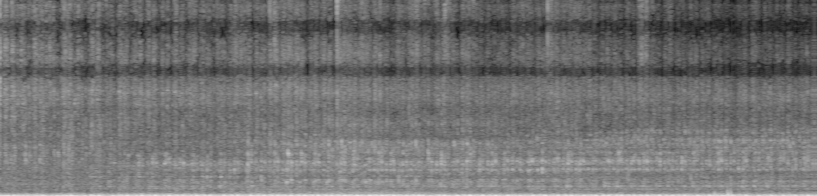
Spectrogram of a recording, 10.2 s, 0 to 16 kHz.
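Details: 1973 Chevy C20 V8 after replacing spark plugs and fuel filter, restarted to listen to the fuel pump: deep, slightly uneven loping idle with no misfire knocks, steadier and stronger now but the carb still runs rich.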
